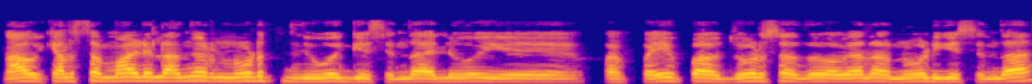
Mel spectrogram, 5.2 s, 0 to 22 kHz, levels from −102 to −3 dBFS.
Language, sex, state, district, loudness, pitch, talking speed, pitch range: Kannada, male, Karnataka, Raichur, -17 LUFS, 160 Hz, 150 wpm, 155-170 Hz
